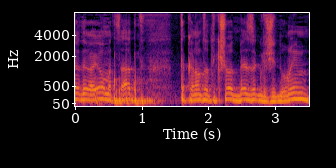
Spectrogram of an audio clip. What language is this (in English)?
Hebrew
